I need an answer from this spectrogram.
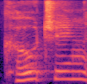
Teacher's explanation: coaching again has first syllable stress um letter c says the k sound uh this o in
